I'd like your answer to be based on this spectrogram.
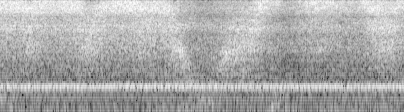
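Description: An airbrush spraying paint in short down strokes to outline skull teeth, giving a loud, steady hiss that swells and dips slightly, with no voice.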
